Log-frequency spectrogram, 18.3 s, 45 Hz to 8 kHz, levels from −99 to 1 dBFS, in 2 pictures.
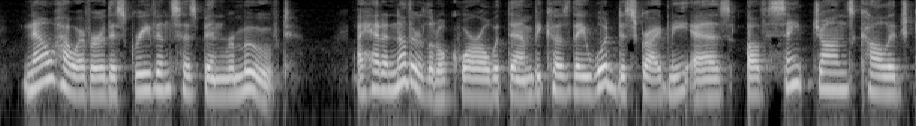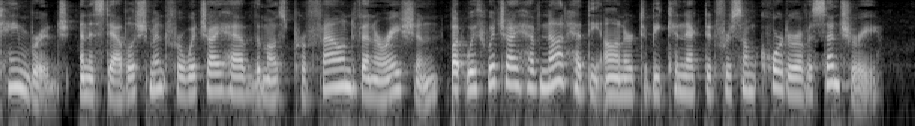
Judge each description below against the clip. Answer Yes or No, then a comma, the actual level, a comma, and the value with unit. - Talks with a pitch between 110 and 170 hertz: No, medium, 180 Hz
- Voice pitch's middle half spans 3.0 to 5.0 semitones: Yes, average, 4.3 semitones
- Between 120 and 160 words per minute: No, average, 175 wpm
